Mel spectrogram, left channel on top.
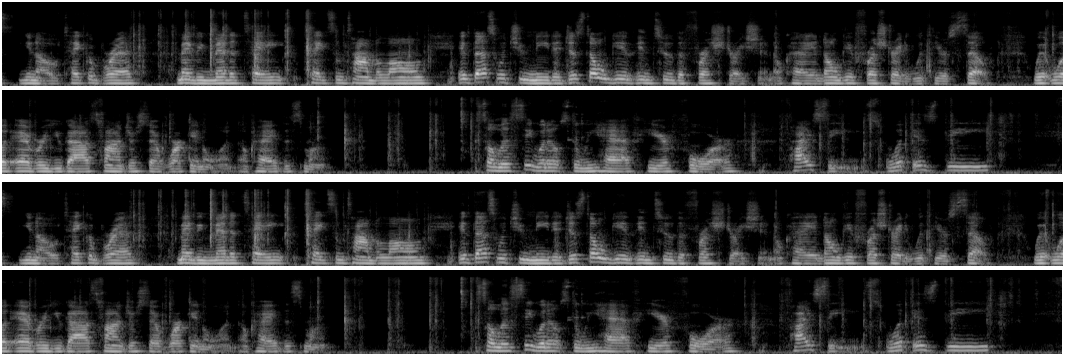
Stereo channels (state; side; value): normal; both; correlation 0.61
